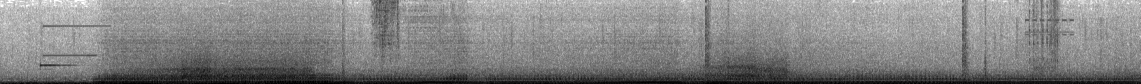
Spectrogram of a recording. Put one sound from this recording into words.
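A car engine roars and revs as the car speeds away.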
